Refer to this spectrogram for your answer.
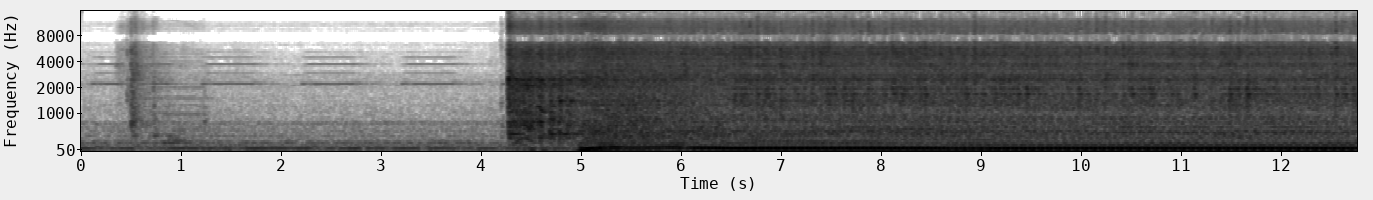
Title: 2005 Mustang GT engine rattle sound - What could it be?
